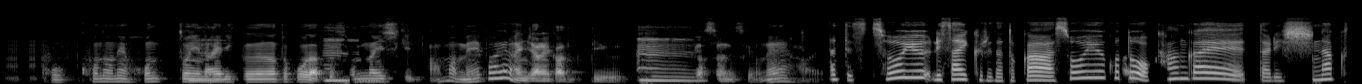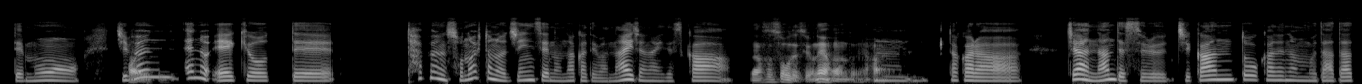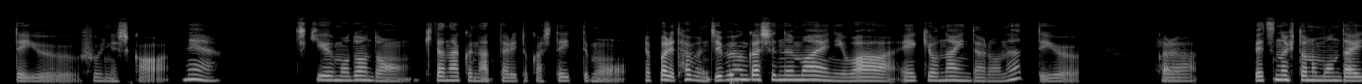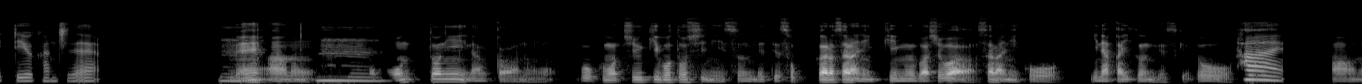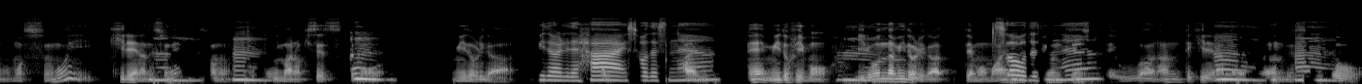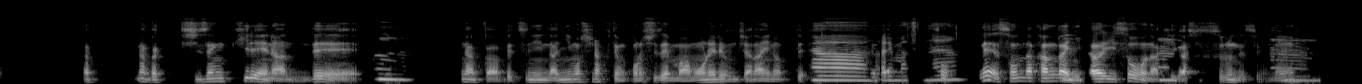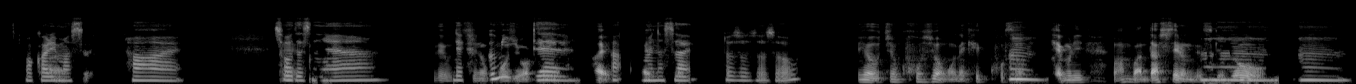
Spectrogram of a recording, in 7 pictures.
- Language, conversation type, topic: Japanese, unstructured, 海の汚染を減らすために、私たちにできることは何だと思いますか？
- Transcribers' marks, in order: other background noise; tapping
